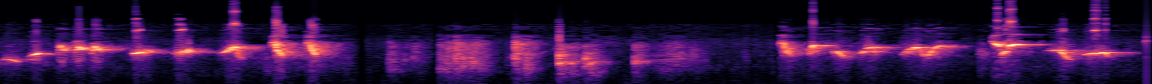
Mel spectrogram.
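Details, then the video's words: Greater green leafbird singing an unusual varied song: quick chirped whistles, a burst of harsher broadband notes in the middle, then more rapid whistled phrases rising and falling. "KICAU UNIK CUCAK IJO ALAS"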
